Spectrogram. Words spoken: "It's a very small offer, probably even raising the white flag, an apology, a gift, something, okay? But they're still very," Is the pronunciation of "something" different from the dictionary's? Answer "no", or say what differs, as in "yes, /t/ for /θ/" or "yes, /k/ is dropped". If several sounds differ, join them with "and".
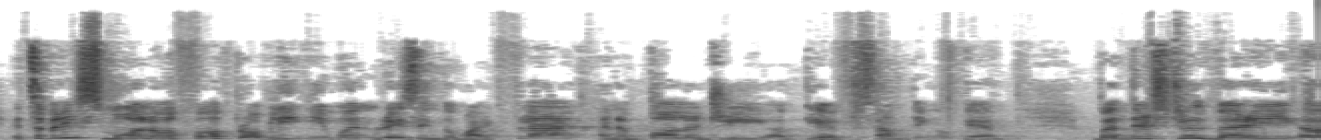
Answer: yes, /t/ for /θ/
